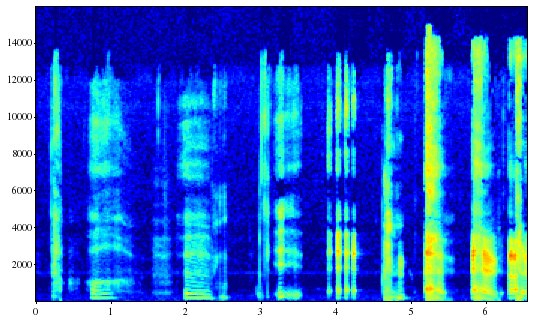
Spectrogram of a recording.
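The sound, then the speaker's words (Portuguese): Throat clearing and voiced hacking sounds, followed by a run of three or four harsh, loud coughs in quick succession, with no other sounds around them. “Tenho tosse.”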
